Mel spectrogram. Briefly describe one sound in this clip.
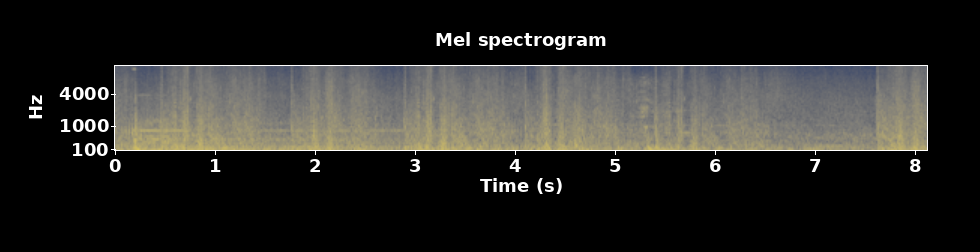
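Water splashes and churns as a creature swims fast through it.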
